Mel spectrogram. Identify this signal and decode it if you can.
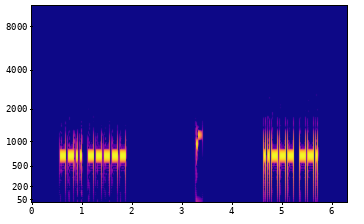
Morse code, heard as a keyed tone, about 30 wpm, 700 Hz. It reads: Z0 2G
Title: Single-Letter Single-Number 30wpm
